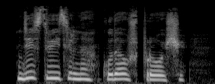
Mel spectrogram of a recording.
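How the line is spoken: Sigh. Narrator (Russian): вздохнула я

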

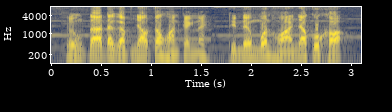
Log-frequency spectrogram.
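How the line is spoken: Loud laughter. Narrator (Vietnamese): Nguyên Bình cười to

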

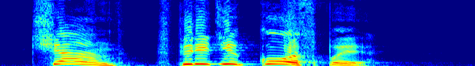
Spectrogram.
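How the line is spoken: Sudden shout. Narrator (Russian): неожиданно закричала Нарна

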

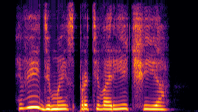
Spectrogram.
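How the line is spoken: Sighing. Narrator (Russian): вздохнула Шушана

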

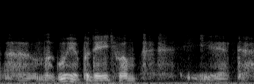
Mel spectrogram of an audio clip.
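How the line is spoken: Timid question. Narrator (Russian): робко спросил

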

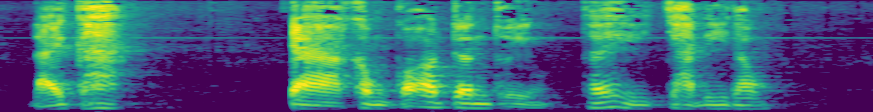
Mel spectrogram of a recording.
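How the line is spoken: Soft question. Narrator (Vietnamese): khẽ hỏi

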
